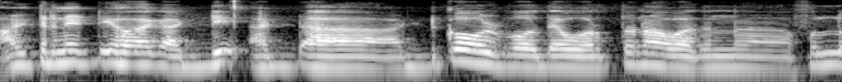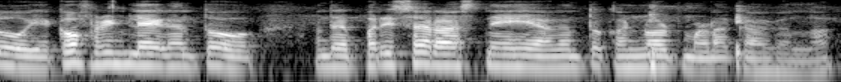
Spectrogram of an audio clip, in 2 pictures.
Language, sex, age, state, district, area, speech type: Kannada, male, 60+, Karnataka, Tumkur, rural, spontaneous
